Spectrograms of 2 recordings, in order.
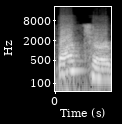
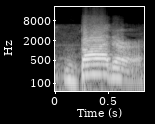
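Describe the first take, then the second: First: The middle consonant is a clear T sound. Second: The middle consonant is a voiced D sound.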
